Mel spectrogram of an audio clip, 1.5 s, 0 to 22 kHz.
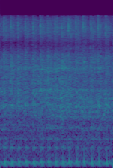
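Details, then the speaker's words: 2010 Honda CBR 150 (old model) with original carburetor and factory-sealed engine, heard at the engine: quick, even single-cylinder thumping with no ticking or clatter; very smooth, healthy idle. "Tuh, halus banget, nggak ada suara yang aneh-aneh teman-teman ya. Halus, masih benar-benar sip ya."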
